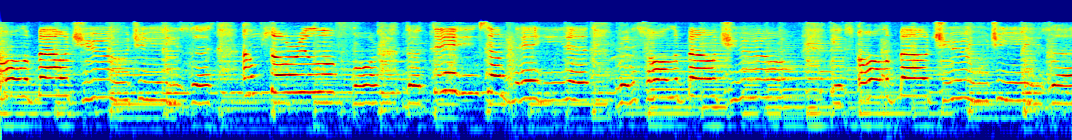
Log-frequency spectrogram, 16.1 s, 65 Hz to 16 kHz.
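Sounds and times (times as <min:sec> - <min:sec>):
girl singing: 0:00.0 - 0:16.0
strummed acoustic guitar: 0:00.0 - 0:16.0.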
